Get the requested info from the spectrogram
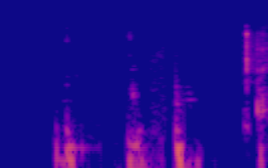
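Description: Near silence broken by a few faint, short voice or mouth noises from about half a second in, and a sharp click near the end.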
